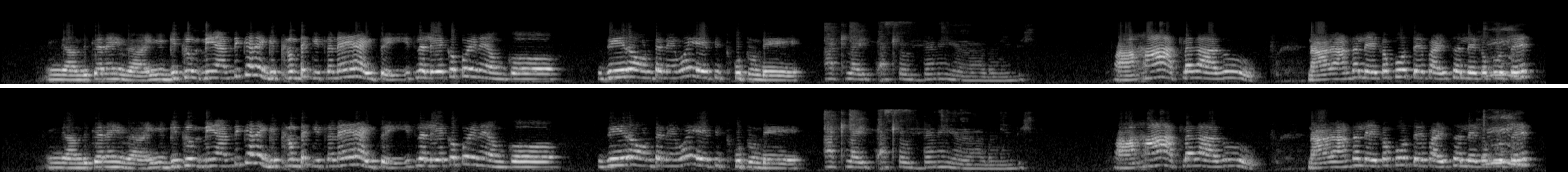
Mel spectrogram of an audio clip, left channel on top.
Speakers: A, on the left; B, on the right.
A: ఇ అందుకనే ఈ గిట్లు నీ అందుకెనే గిట్లుంటే గిట్లనే అయితాయి ఇట్లా లేకపోయినాయి అనుకో జీరో ఉంటెనేమో ఏపిచుకుంటుండే
B: అట్లాయి అట్లోద్దనే కద ఆడనేది
A: ఆహా అట్ల కాదు నా దాంట్ల లేకపోతే పైసలు లేకపోతే
B: అదే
